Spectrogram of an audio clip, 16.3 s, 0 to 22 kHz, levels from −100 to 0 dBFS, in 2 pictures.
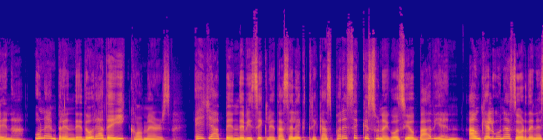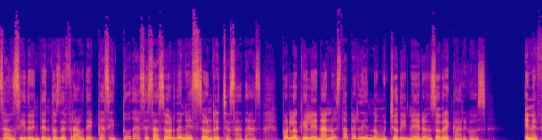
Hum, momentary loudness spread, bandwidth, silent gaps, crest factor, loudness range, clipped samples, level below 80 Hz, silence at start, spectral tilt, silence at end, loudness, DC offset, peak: none; 9 LU; 18 kHz; 15.84-16.01 s; 18 dB; 2 LU; under 0.1%; -50 dBFS; 0 s; -5.5 dB/octave; 0 s; -20 LUFS; under 0.1%; -4 dBFS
